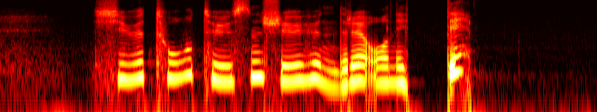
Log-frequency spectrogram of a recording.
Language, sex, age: Norwegian, female, 50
